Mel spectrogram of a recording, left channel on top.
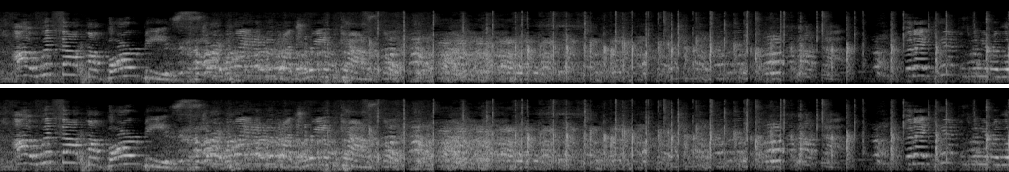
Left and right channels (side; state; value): both; normal; correlation 0.88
